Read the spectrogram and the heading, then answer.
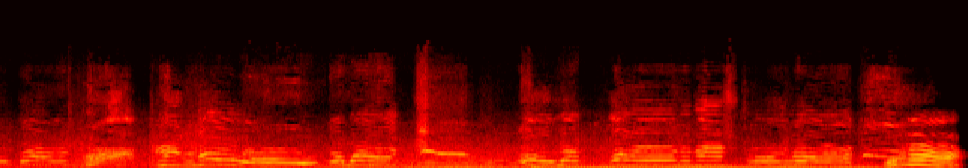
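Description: A screechy, parrot-like voice, a person imitating a parrot, warbles a tune resembling Jingle Bells in high, gliding, nasal notes. It stays loud throughout, over a low steady drone.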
